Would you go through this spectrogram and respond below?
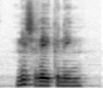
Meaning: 1. miscalculation 2. disappointment
- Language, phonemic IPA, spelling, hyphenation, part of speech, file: Dutch, /ˈmɪsrekəˌnɪŋ/, misrekening, mis‧re‧ke‧ning, noun, Nl-misrekening.ogg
